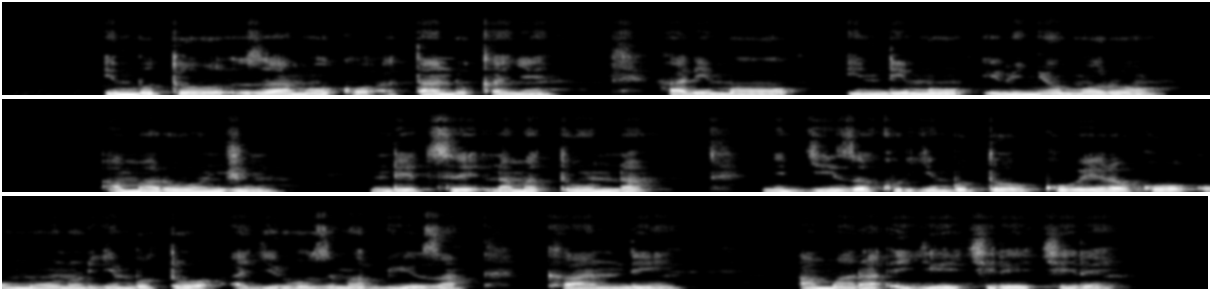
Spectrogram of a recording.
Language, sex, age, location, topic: Kinyarwanda, male, 18-24, Huye, agriculture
